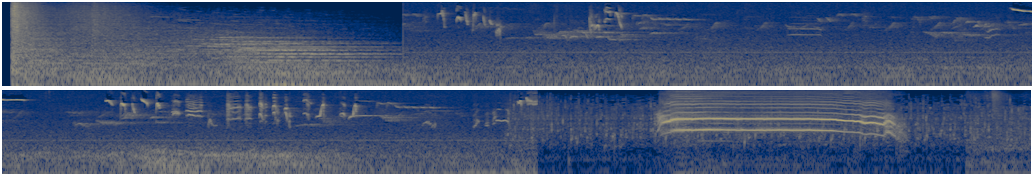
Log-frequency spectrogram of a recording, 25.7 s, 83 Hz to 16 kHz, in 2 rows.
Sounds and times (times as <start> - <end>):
Outside, rural or natural: 0.1 - 25.7
Music: 0.2 - 5.0
Bird vocalization, bird call, bird song: 5.0 - 19.6.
